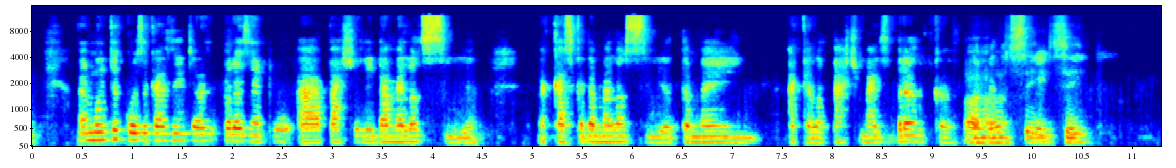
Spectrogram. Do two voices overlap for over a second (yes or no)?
yes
